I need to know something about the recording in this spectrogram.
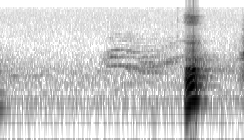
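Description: A pause in conversation: quiet room tone, a faint brief high-pitched wavering tone about a second in, then a short voiced sound from a person just before the end.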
